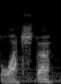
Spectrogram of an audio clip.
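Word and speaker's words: Leicester: Although the worst pronunciation of anything I've heard is Lester, I heard someone pronounce it like Chester, which made me laugh.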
